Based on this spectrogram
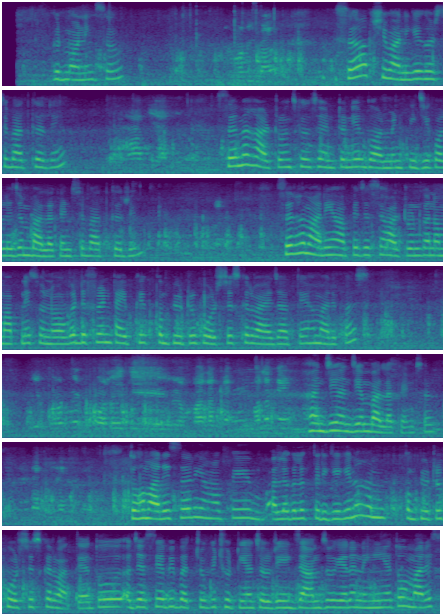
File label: call recording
